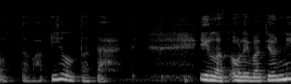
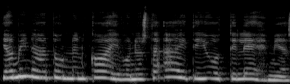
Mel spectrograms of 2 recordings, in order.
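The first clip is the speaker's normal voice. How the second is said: high, loud eager recognition; the girl remembers her mother's well; 8 semitones higher, 6 dB louder than usual. Acted. (innokas tyttö)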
